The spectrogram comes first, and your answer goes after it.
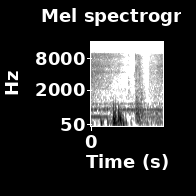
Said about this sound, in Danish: nu er jeg altså med toget. Her er ikke nogen.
